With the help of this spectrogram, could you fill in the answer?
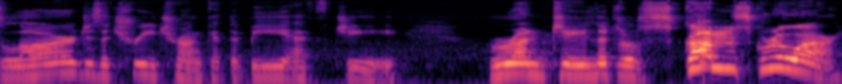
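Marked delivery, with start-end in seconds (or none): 3.7-6.3 slow, loud insulting giant; furious giant shout. A narrator's reading. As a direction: bellow the insult. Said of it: "he shouted".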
